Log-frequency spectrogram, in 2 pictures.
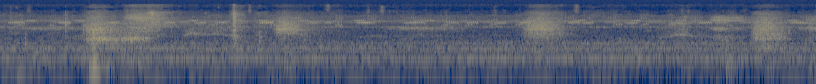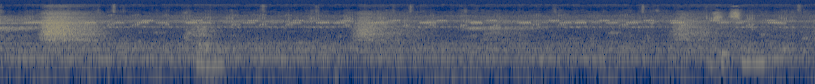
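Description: A young woman speaks quietly and hesitantly.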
